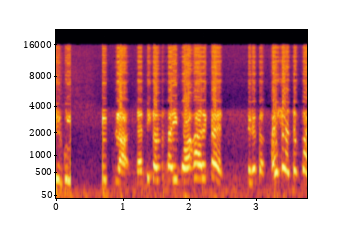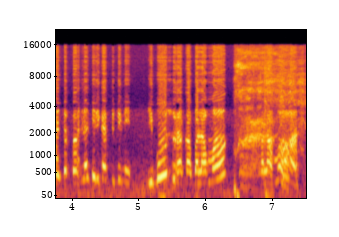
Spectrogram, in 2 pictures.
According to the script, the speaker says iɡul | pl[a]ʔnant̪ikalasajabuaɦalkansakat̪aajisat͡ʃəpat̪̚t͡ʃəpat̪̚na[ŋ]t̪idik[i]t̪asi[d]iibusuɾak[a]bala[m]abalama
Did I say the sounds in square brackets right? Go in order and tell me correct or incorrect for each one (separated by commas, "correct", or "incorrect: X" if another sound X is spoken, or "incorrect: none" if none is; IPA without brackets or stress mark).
correct, incorrect: n, incorrect: a, incorrect: n, correct, correct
